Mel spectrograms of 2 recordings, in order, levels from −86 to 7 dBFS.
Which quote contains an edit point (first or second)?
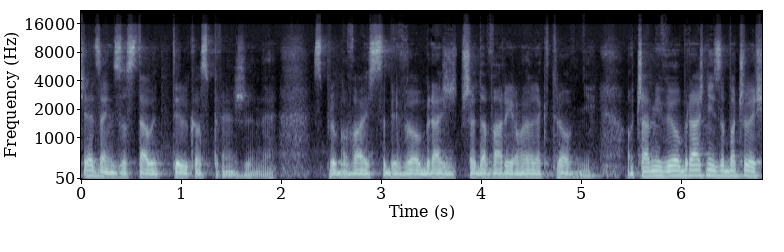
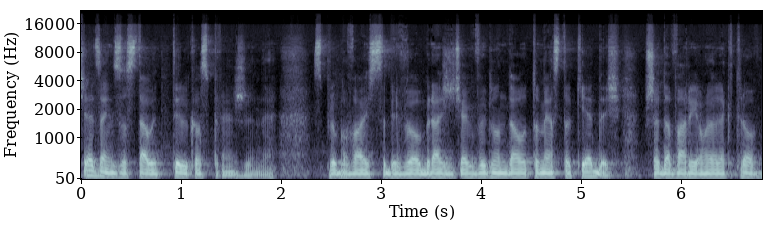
first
